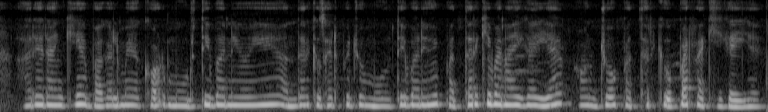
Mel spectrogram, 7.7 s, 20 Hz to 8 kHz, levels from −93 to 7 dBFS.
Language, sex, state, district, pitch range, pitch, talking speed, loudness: Hindi, male, Andhra Pradesh, Visakhapatnam, 200-225 Hz, 215 Hz, 280 wpm, -31 LUFS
